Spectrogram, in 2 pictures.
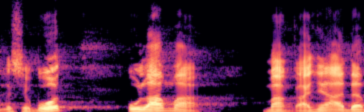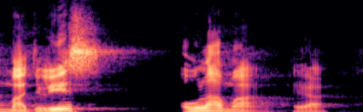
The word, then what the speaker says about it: ulama: Kalau ulama pakai ain itu orang-orang yang alim. Tapi kalau ulamanya pakai alif itu orang-orang yang sakit. Ya, jadi jangan salah mengucapin ya, jangan salah pengucapan. Jangan ulama, tapi ulama, ain ya.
